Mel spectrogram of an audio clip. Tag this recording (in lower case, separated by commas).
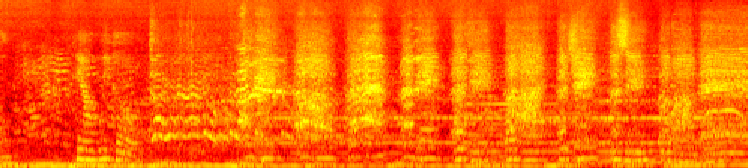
crowd, singing, music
